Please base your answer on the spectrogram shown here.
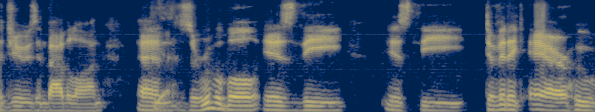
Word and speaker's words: Zerubbabel: Zerubbabel. Zerubbabel. Put so, the emphasis on the ub. Ub. So at the time of Cyrus the Great frees the Jews in Babylon, and yeah, Zerubbabel is the Davidic heir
